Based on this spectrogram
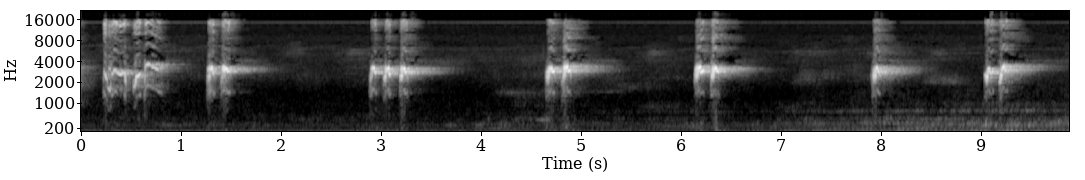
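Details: Short, clear whistled phrases from a hand-raised sooty-headed bulbul, each a quick rising and falling note, repeated about every one and a half seconds, with seven phrases in a row over a quiet background.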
